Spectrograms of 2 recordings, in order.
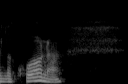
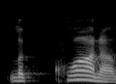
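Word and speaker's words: Lecuona: University of Iowa, Rainey Laquona. And I'm just making sure I said her last name right. She was always like Laquana, like iguana. So see, I didn't pronounce her last name right. Rainey Laquona.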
